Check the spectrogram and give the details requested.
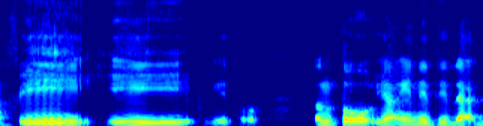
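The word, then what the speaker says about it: فيه: Kemudian kecuali di surat Al-Furqan, fihi harusnya kan dibaca pendek, fihi ini malah dibacanya panjang, fihi, begitu.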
